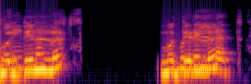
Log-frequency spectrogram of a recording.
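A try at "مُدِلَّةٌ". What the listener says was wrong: अच्छा जी, वो उसको वो जो बोलता है ना उसके ऊपर भी तनवीन पड़े, फिर सही बन जाएगा। मुदिल्लतुन।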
